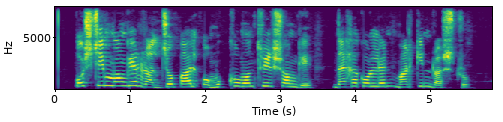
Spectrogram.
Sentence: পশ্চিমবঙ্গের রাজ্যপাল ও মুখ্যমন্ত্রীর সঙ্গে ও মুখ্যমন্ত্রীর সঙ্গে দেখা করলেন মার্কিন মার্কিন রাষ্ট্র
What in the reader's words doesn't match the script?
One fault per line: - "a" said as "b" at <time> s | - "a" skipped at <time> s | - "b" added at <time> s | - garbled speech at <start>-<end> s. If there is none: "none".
- "ও মুখ্যমন্ত্রীর সঙ্গে" skipped at 3.4 s
- "মার্কিন" skipped at 5.0 s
